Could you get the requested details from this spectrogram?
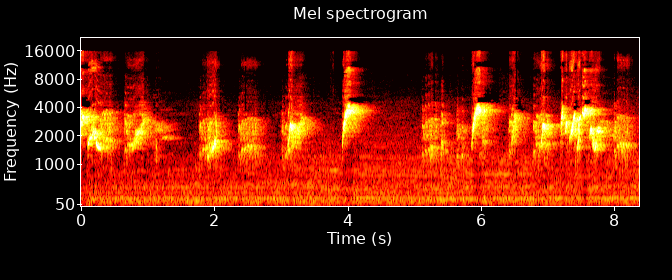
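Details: Voice-training song of a red-whiskered bulbul from Nam Đông, Huế, meant to spur competitive singing. Many short, bright, downslurred whistles and warbles arrive roughly every half second, ending in a fuller chattering run. A soft hum runs underneath.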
